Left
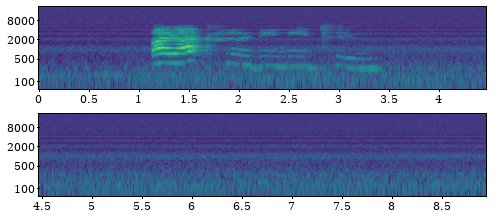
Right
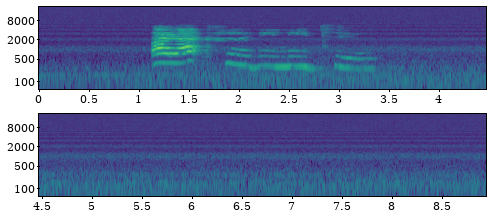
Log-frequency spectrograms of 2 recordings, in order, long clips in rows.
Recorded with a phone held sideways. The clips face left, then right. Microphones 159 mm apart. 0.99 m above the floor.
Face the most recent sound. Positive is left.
turn(degrees=-65)  # may be behind; listen again after turning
